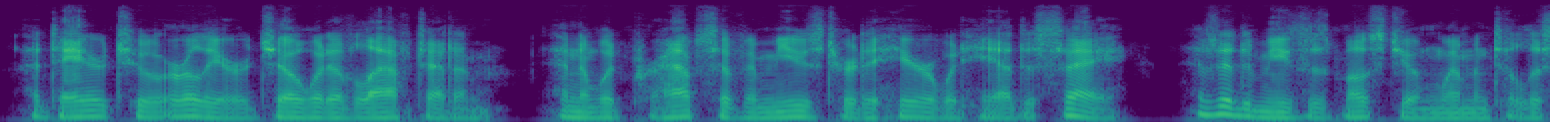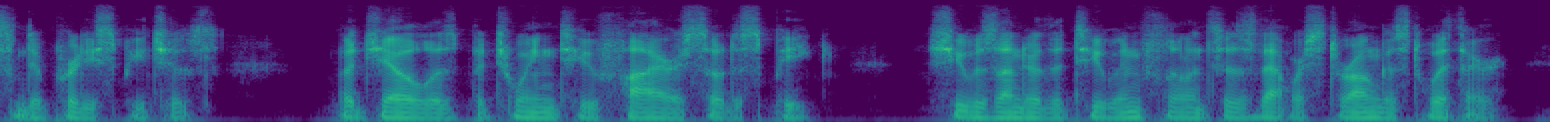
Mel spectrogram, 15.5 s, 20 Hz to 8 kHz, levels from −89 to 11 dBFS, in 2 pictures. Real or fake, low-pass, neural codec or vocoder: fake; 7.2 kHz; codec, 16 kHz, 4.8 kbps, FACodec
